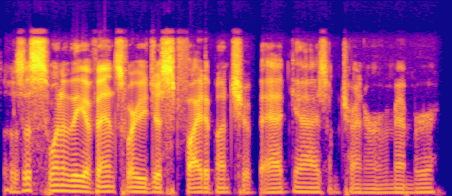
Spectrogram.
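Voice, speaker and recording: A man giving casual, low-key livestream commentary while playing a game, musing hesitantly as he goes. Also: little pitch movement, brisk, fairly bright tone, dry recording, dull audio.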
